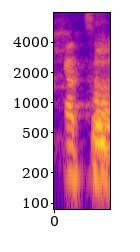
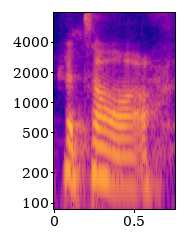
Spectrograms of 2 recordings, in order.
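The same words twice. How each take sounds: First: The word sounds like 'cutter'. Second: The word does not sound like 'cutter'. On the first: This is how it is said locally. "So like cutter" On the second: This is how Americans say it. "Americans call it Qatar"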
